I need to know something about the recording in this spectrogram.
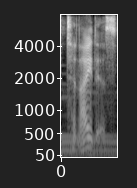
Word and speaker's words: tinnitus: tinitus commonly pronounced as tenius is the perception of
